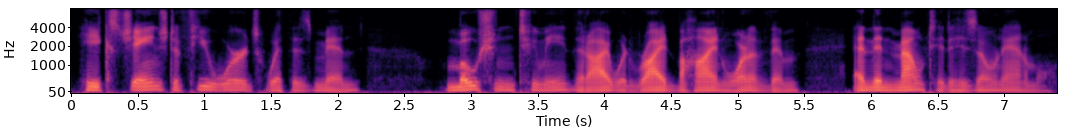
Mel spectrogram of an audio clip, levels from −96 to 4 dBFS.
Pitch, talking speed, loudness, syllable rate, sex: 100 Hz, 205 wpm, -25 LUFS, 5.4 syllables/s, male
